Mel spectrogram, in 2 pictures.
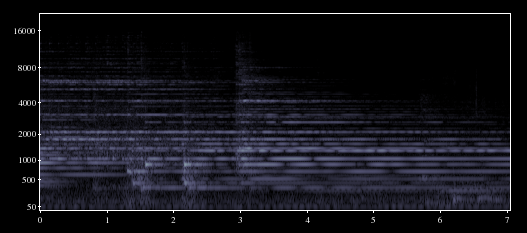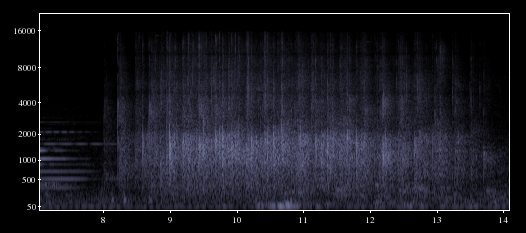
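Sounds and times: congregation applauding: 8.0s - 14.0s.

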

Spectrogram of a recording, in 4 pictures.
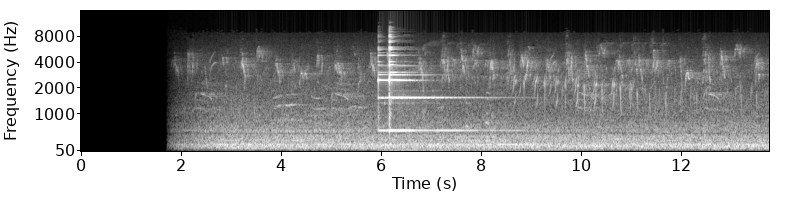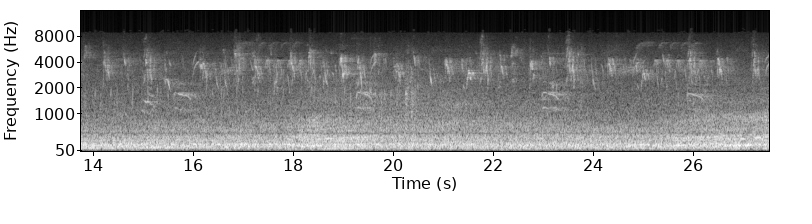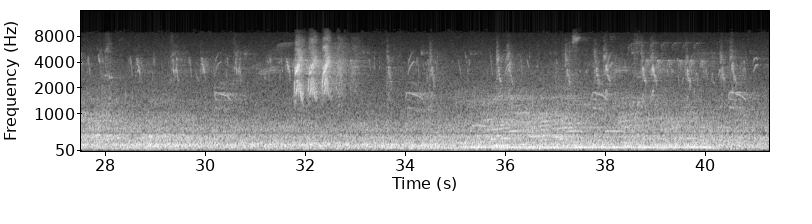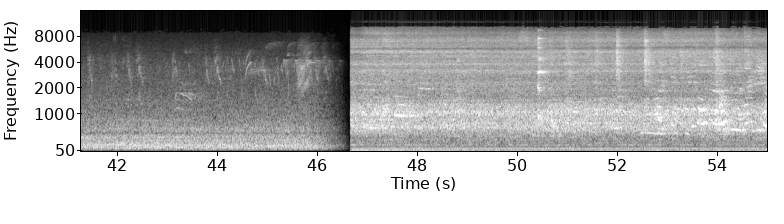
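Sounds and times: loud chime ringing: 6.0s - 9.6s, 47.5s - 53.6s.

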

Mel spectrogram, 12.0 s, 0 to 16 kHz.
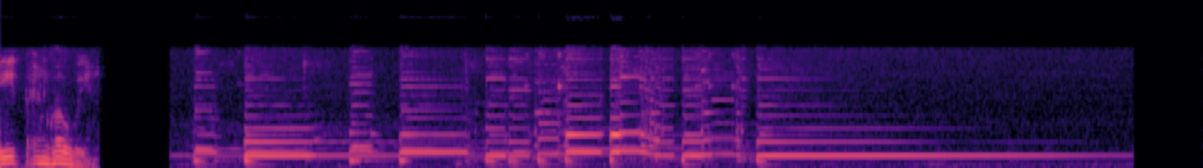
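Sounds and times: plucked string instrument melody: 1.8s - 9.1s.

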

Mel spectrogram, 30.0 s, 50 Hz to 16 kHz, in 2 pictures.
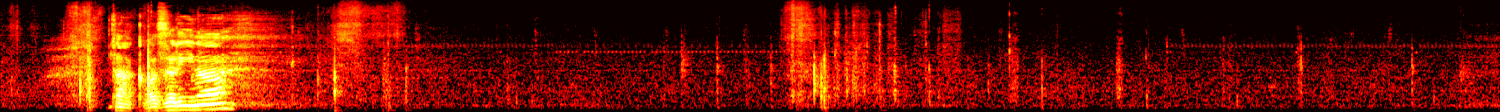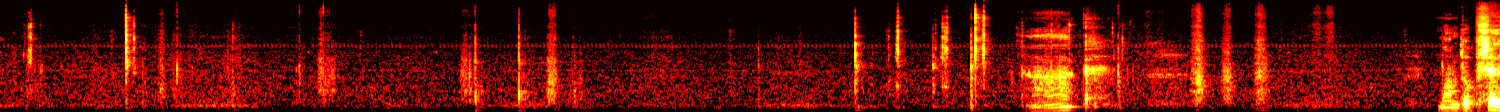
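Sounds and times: rustling scrape: 0.0s - 1.1s, 3.2s - 4.1s, 7.8s - 10.3s.

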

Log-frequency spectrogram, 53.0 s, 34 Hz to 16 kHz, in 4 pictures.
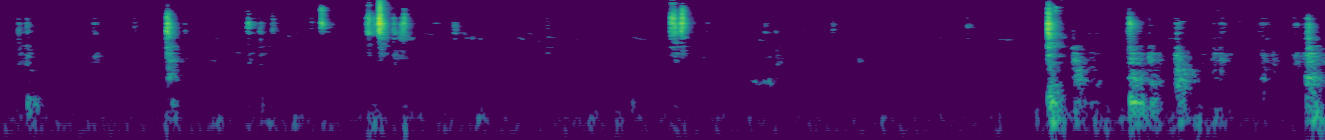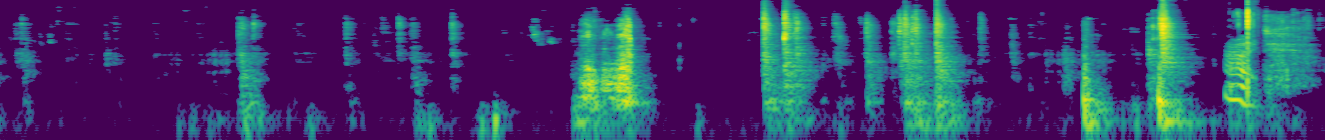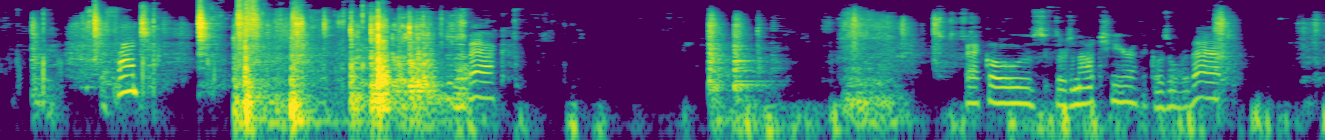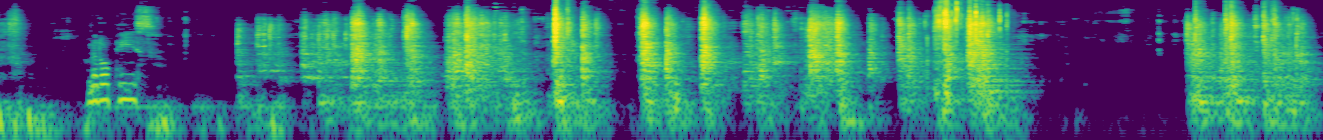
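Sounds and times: sheet metal scraping: 19.0s - 19.7s, 34.8s - 35.9s
sheet metal clanking and rattling: 42.2s - 50.0s, 51.6s - 52.9s.

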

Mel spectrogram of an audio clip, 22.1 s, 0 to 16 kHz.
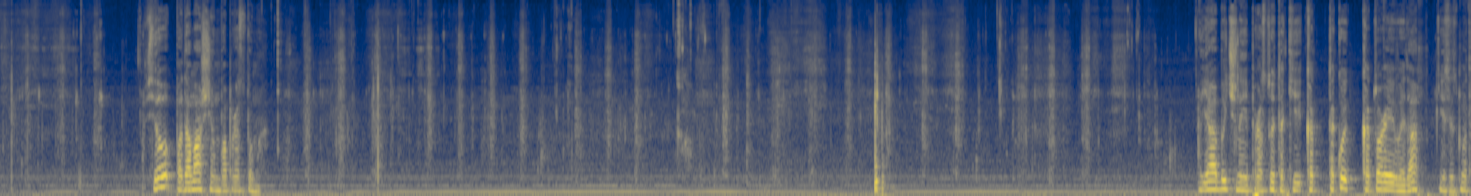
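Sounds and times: person chewing crunchy salad: 0.0s - 2.2s, 4.0s - 18.0s
steady low hum: 0.0s - 22.0s.

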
